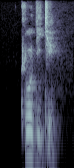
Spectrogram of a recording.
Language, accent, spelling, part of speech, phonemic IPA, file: French, France, claudiquer, verb, /klo.di.ke/, LL-Q150 (fra)-claudiquer.wav
- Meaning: to limp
